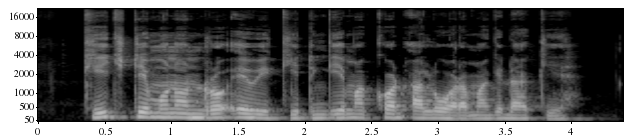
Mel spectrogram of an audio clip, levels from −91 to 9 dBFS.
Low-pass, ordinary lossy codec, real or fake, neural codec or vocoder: none; none; fake; vocoder, 44.1 kHz, 128 mel bands every 512 samples, BigVGAN v2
